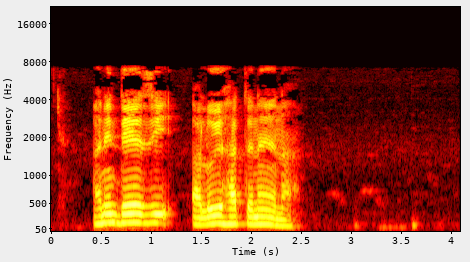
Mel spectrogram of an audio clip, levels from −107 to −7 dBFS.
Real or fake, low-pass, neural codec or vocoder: real; 7.2 kHz; none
